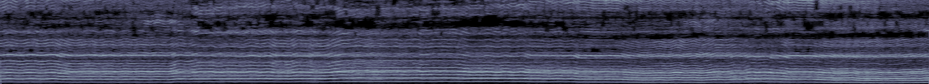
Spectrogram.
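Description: A muezzin chanting the adhan (Islamic call to prayer): one long melismatic phrase held without a break, the pitch winding slowly up and down and sinking lower near the end.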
